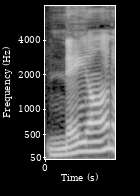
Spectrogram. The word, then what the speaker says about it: NAION: It's called NAION. Am I pronouncing that correctly? NAION. Well, we call it N-A-I-O-N.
